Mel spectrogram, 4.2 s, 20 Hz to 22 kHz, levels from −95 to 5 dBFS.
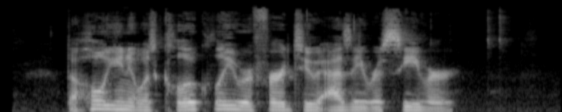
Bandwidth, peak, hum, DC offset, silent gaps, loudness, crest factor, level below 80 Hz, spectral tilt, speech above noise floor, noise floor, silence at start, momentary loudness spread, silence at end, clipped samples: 16 kHz; -12 dBFS; none; under 0.1%; none; -27 LUFS; 16 dB; -62 dBFS; -5 dB/octave; 37 dB; -63 dBFS; 0.5 s; 7 LU; 0.8 s; under 0.1%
